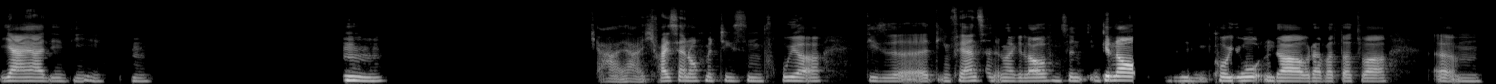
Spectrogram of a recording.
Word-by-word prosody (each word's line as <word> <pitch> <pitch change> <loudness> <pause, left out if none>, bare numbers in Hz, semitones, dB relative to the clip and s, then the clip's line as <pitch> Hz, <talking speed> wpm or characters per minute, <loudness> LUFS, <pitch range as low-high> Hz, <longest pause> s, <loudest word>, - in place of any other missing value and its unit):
Ja, 165 0 +5 0.2
ja, - - +1
die 155 -1 -9
die, 150 0 -11 0.2
mhm. 150 -1 -12 1.9
Mhm. 170 -3 +3 2.1
Ja, - - -8
ja, 130 0 -7
ich - - -12
weiß 160 +1 +3
ja 175 - 0
noch 165 0 -3
mit 170 -1 -7
diesem 165 -1 -7
früher 165 -1 -1 0.5
diese, 150 -2 -4
die - - -14
im 155 - -7
Fernsehen 170 +2 -1
immer 160 -1 -4
gelaufen 160 +2 0
sind 165 -1 -5
genau, 190 -1 +9 0.3
die 160 -1 -7
Kojoten 170 +1 +2
da 155 -1 +6
oder 150 0 -2
was 150 - -4
das 150 -1 -5
war. 150 0 0 0.4
Ähm 150 0 -5
160 Hz, 125 wpm, -23 LUFS, 150-170 Hz, 2.1 s, genau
